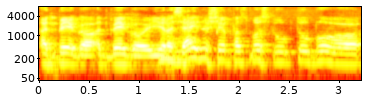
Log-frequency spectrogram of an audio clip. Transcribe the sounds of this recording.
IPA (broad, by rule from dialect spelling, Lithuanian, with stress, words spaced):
ɐdʲˈbʲeːɡoː ɐdʲˈbʲeːɡoː iː rɐˈsʲɛɪnʲʊs ˈt͡ʃʲɛ pɐs ˈmʊs ˈtuː ˈtuː ˈbʊʋoː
